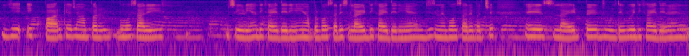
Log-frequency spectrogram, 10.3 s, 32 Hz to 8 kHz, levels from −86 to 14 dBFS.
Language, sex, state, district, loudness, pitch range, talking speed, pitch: Hindi, female, Uttar Pradesh, Budaun, -28 LUFS, 205-220 Hz, 195 wpm, 210 Hz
